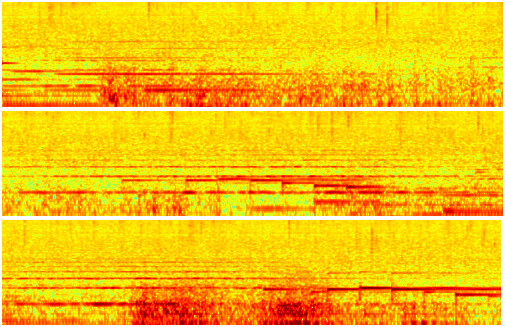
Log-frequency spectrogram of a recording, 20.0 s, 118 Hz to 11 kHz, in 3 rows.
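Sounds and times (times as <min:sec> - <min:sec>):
slow sustained music notes: 0:00.0 - 0:20.0
steady rain: 0:00.0 - 0:20.0
thunder rumbling: 0:00.0 - 0:20.0.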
